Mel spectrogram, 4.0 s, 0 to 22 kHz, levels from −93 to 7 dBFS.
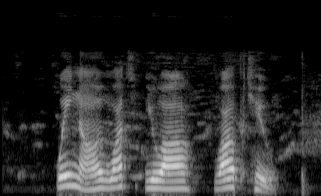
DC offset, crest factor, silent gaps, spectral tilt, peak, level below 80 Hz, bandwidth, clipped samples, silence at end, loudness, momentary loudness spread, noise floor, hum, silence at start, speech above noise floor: under 0.1%; 16 dB; none; -9 dB/octave; -4 dBFS; -62 dBFS; 7 kHz; under 0.1%; 0.6 s; -19 LUFS; 11 LU; -59 dBFS; none; 0.7 s; 41 dB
